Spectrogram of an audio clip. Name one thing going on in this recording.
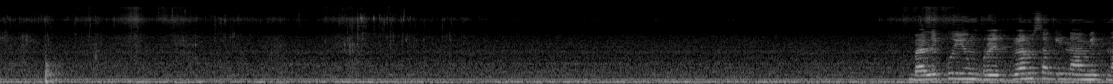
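A spoon stirs and squelches through a thick, moist mixture in a bowl.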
